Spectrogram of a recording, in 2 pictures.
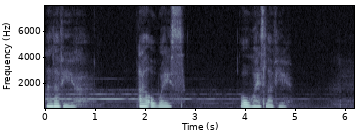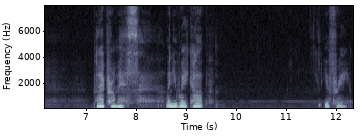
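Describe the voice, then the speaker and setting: A woman playing a lovesick warrior queen, regal yet fragile, in an intimate fantasy audio drama with formal, emotive, halting delivery. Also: on the low side, flat delivery, creaky, mellow, soft background music, exaggerated voice. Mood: sorrowful, resigned. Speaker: audio roleplay performer.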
